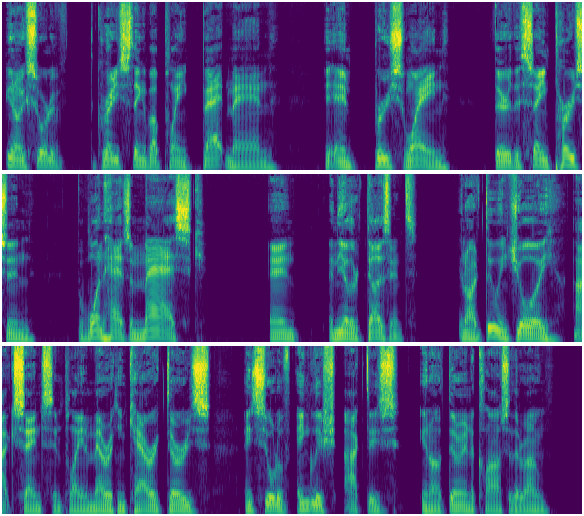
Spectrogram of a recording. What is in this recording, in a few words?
Voice Talent Celebrity Voices; Christian Bale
